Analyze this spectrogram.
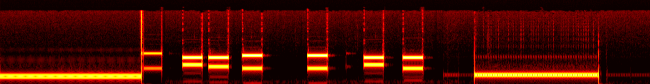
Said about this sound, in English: Well, I'm going to dial her phone over right now and see if we can figure out what happened. Here we go.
